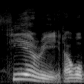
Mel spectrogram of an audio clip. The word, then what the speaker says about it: theory: 시어리가 아니고 theory라고 발음하시면 원어민에 가깝게 발음하실 수가 있는 겁니다.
